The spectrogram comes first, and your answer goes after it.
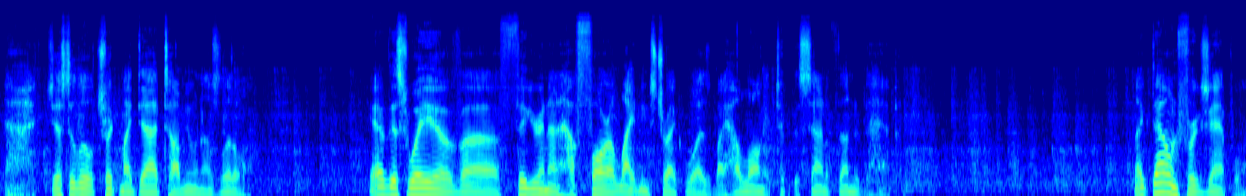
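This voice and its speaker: Man acting tender, teasing boyfriend, animated pitch. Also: normal speed, long pauses, a little hiss or hum, natural voice. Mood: teasing, reminiscing. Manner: soft reassuring talk with sighs and teasing. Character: caring, gently teasing young boyfriend comforting partner during storm. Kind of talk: intimate boyfriend roleplay audio drama.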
